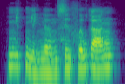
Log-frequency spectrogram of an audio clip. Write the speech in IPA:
ɲ ə˦˥ k̚ ɲ ə˨˩˨ j n əː˨˩˦ m s ɨ˧ f ə˧˥ w ɗ a˧˥ ŋ

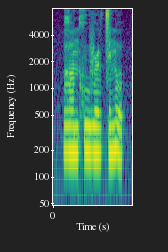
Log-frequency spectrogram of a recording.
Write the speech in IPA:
ɣ ʌː n x u v ə˞ l t͡s ɪ n ʊ

